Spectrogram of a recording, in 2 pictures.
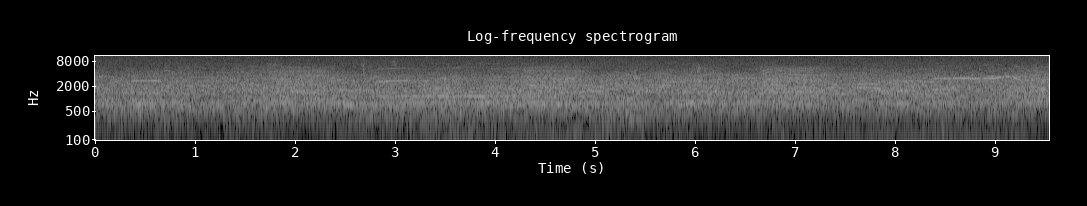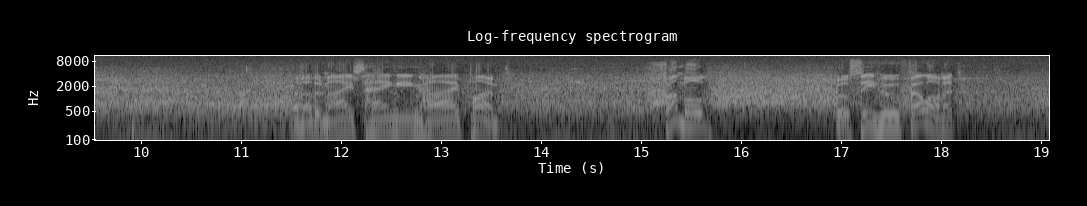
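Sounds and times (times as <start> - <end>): crowd din of voices: 0.0 - 19.0.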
